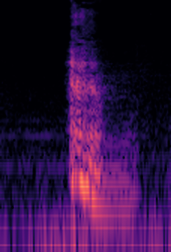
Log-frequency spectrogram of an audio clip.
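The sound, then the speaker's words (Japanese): Someone clears their throat once because of phlegm stuck in it. A short, rough burst trails into a lower, gravelly rasp, fairly quiet and heard alone. “失礼。痰が喉に詰まっています。”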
